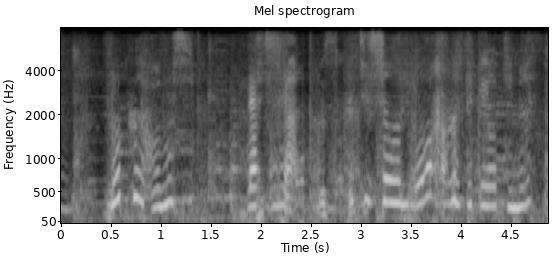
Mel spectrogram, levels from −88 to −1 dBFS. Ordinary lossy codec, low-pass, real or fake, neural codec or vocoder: none; 7.2 kHz; fake; codec, 16 kHz in and 24 kHz out, 0.6 kbps, FireRedTTS-2 codec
